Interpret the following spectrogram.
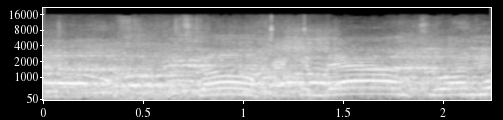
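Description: Indistinct voices of several people talking and calling out in a gym, overlapping, with no clear words.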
